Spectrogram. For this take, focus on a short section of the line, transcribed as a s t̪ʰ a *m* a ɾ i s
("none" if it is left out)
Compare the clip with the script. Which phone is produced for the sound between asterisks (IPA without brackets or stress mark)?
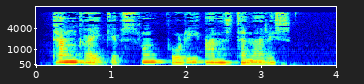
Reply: n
